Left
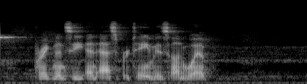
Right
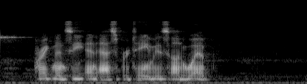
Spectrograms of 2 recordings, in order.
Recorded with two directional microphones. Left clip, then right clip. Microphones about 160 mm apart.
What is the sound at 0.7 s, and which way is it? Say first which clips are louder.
Speech: left 1 dB; 90° right.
